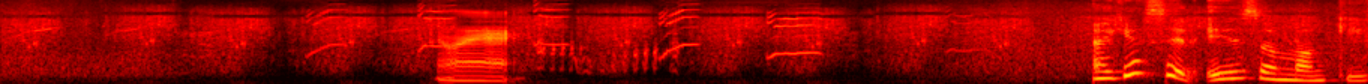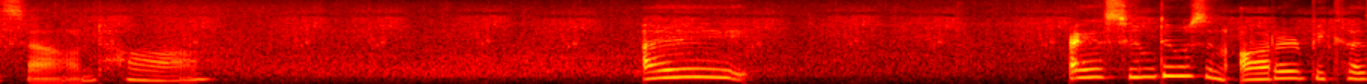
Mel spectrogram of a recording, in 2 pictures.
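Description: Water splashes softly as a figure wades through it.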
